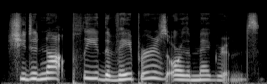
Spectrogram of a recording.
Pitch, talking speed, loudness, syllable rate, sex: 235 Hz, 200 wpm, -17 LUFS, 4.4 syllables/s, female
